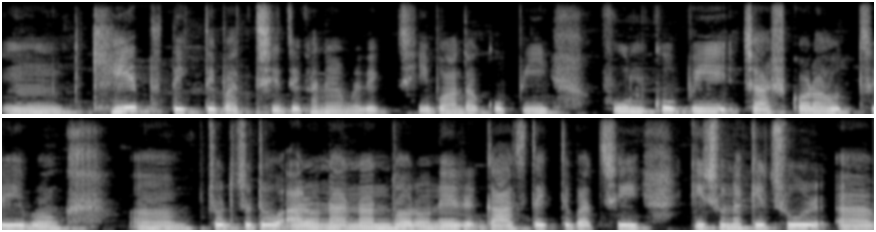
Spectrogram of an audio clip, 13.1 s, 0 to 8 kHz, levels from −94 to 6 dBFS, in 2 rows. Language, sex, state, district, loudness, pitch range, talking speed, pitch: Bengali, female, West Bengal, Jalpaiguri, -18 LUFS, 200-220 Hz, 125 wpm, 205 Hz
